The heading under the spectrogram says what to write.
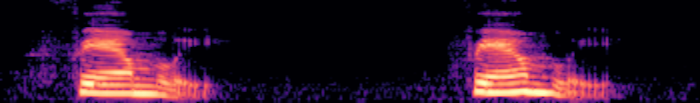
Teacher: here the schwa is so weak that it's removed. It disappears. So when you listen to native speakers, when they say this word with 3 syllables, you'll only hear 2.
